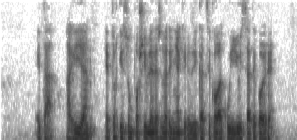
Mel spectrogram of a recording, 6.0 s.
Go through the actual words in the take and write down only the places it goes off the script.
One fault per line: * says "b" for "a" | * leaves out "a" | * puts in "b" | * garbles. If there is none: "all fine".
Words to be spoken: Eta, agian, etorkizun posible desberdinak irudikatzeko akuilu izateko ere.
all fine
